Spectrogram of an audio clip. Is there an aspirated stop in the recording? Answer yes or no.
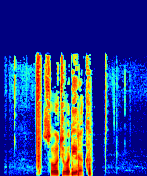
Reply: yes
